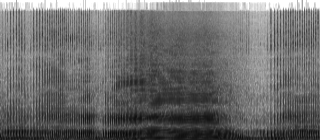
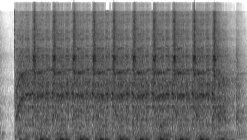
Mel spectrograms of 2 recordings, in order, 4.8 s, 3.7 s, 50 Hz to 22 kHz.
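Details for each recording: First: Honda 400ex single-cylinder after a head gasket repair, compression up from 30 psi to 115 psi: it picks up cleanly on each blip and drops back to a steady idle, running better with more power. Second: Honda 400EX after recent rebuild and new head gasket, compression 30 psi versus about 90 normal: starter cranks a fast, even whir about three and a half beats a second with little resistance; low compression, blown head gasket, owner suspects warped head or loose bolts.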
